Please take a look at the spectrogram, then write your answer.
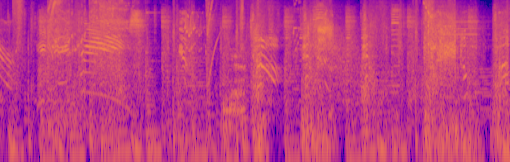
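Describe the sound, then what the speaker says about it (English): Lucina's sword slicing a fighter in a Super Smash Bros. Ultimate singles match, with sharp crashing hits, swishes and whooshing game effects in quick succession amid a busy, loud mix of crowd and game sounds. "And then he gets sliced by a sword."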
